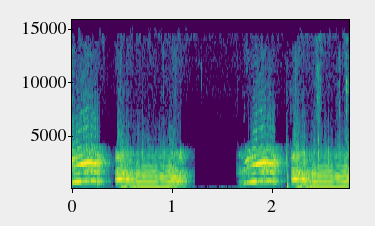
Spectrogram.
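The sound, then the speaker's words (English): A loud donkey bray rings out, two long harsh hee-haw blasts separated by a brief gasping pause, with no talking over it. “Please give Aaron Schlossberg the biggest hee-haw.”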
